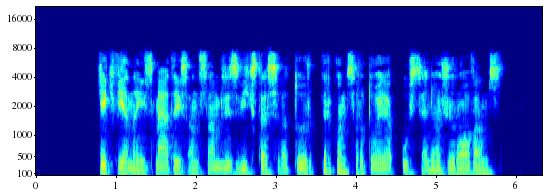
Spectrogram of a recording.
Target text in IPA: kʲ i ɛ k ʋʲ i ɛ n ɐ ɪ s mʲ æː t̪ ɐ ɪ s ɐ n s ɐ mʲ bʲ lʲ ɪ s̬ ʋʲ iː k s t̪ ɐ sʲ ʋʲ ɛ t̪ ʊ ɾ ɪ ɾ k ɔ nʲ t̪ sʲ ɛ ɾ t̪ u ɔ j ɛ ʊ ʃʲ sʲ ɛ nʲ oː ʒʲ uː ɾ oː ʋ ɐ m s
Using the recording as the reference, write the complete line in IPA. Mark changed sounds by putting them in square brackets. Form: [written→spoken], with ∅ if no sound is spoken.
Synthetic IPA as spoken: kʲ i ɛ k ʋʲ i ɛ n ɐ ɪ s mʲ æː t̪ ɐ ɪ s ɐ n s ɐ mʲ bʲ lʲ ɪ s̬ ʋʲ iː k s t̪ ɐ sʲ ʋʲ ɛ t̪ ʊ ɾ ɪ ɾ k ɔ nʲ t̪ sʲ ɛ ɾ t̪ u ɔ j ɛ ʊ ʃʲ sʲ ɛ nʲ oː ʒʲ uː ɾ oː ʋ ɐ m s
